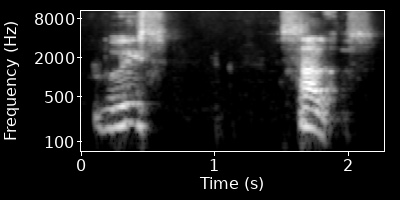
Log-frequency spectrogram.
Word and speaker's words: Luis Salas: So next week we're gonna have Luis Salas. It's the way it's pronounced. It looks like sales, but and I met him once upon a long time ago.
